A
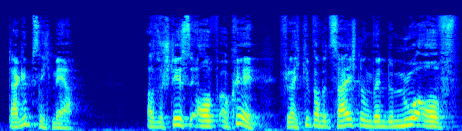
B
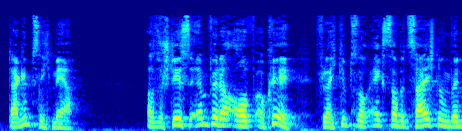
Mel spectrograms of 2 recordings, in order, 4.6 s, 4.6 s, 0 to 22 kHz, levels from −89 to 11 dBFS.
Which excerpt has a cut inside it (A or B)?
A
